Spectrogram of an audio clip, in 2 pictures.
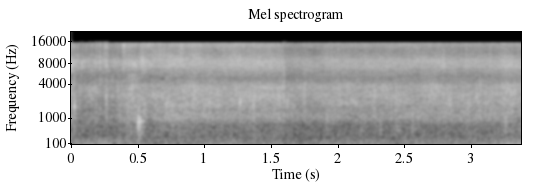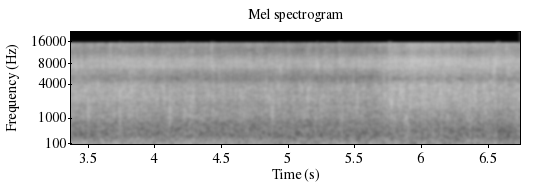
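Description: Tilapia frying in hot cooking oil in a pan, sizzling with a steady, bright hiss.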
